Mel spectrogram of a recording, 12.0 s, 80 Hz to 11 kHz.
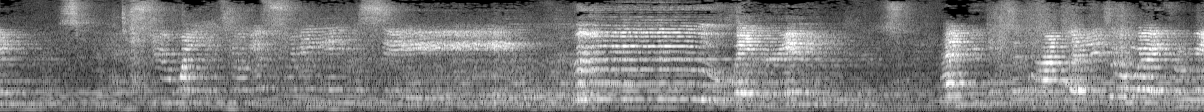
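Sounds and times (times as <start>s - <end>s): woman singing show tune: 0.0s - 8.2s, 9.4s - 12.0s.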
